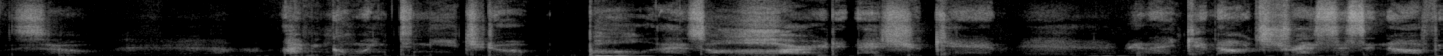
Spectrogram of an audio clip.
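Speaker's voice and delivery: hushed, breathy parody of an ASMR host greeting a customer; mock ASMR whisper. YouTuber mocking ASMR gaming videos in a hammed-up whisper. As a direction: whisper it like a creepy shopkeeper sharing a secret. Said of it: "the very whispery voice to titillate".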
